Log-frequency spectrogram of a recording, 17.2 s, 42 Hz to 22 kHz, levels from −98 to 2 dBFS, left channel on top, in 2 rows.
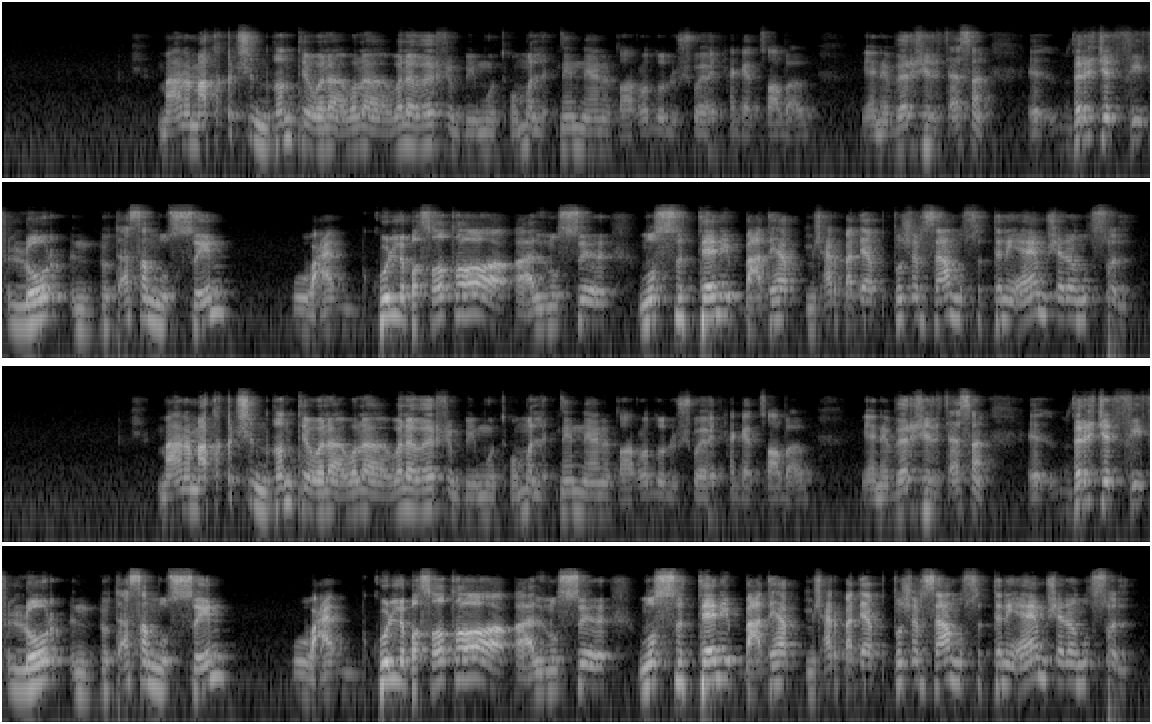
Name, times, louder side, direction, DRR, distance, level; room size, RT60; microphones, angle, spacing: voice 1, 1.2-6.0 6.4-10.3 10.8-17.1, right 4 dB, 20° right, 0.8 m, -37 dB
9.2 x 7.5 x 2.8 m
head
